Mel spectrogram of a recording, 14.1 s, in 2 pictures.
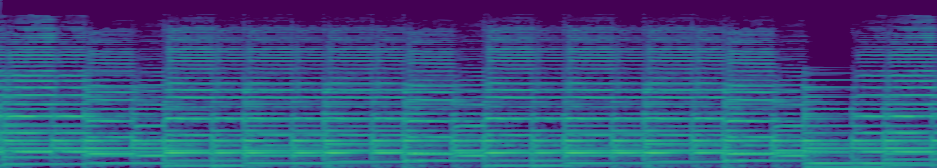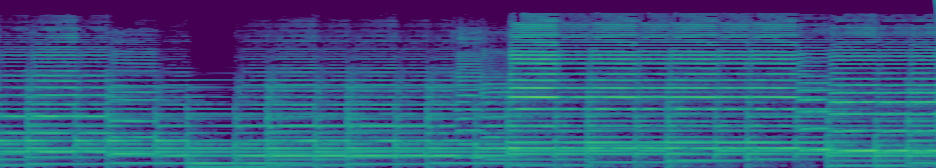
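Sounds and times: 
tenor saxophone: 0:00.0 - 0:14.0.

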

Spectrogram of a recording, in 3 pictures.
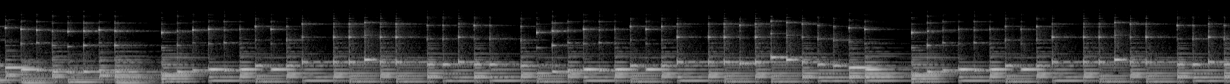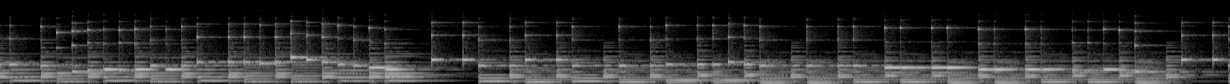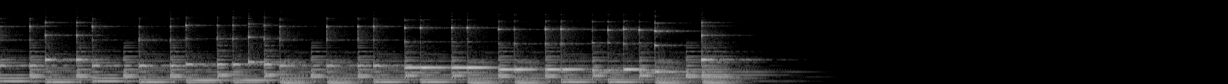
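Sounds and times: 
tarantella on xylophone: 0:00.0 - 0:32.2.

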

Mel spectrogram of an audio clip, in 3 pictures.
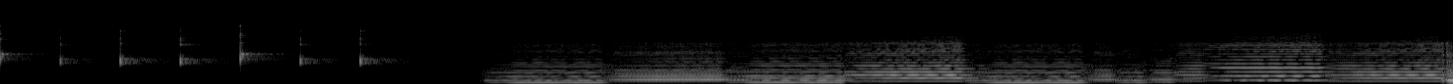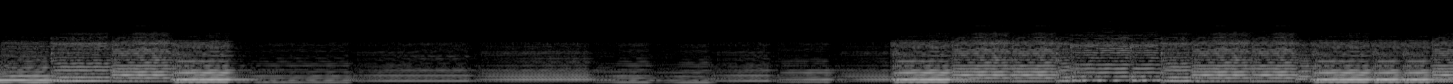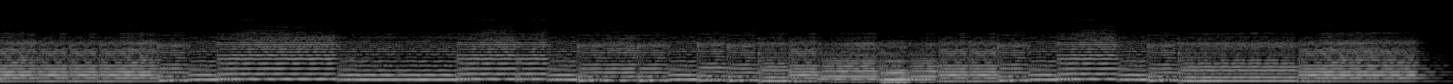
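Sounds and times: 
cello duet: 0:04.9 - 0:43.5.

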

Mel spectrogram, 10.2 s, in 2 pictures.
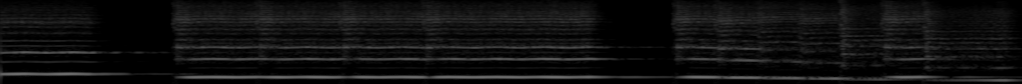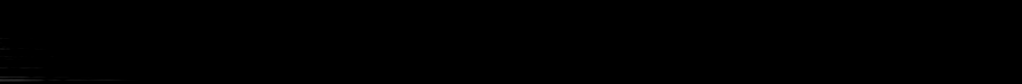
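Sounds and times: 
four-hole ocarina melody: 0:00.0 - 0:05.5.

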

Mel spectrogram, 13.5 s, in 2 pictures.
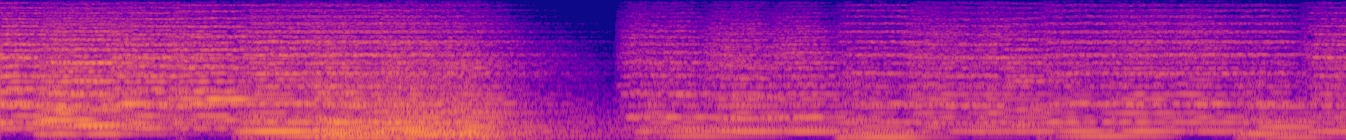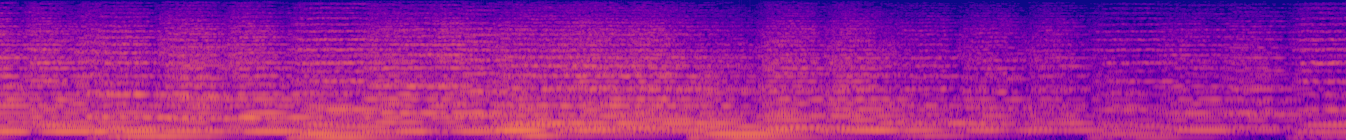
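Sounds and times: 
string ensemble playing a waltz: 0:00.0 - 0:13.4.

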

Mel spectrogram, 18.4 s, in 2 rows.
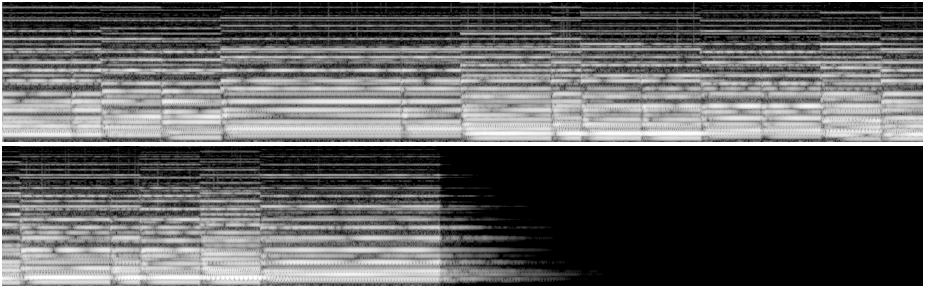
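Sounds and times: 
organ: 0:00.0 - 0:14.6.

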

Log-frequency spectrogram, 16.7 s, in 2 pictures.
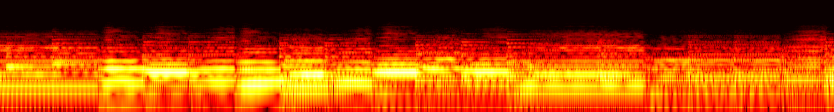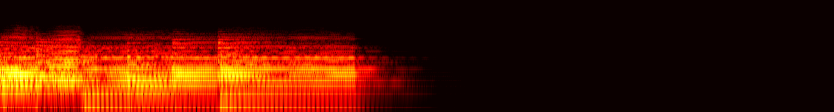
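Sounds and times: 
french horn melody: 0:00.0 - 0:12.6.

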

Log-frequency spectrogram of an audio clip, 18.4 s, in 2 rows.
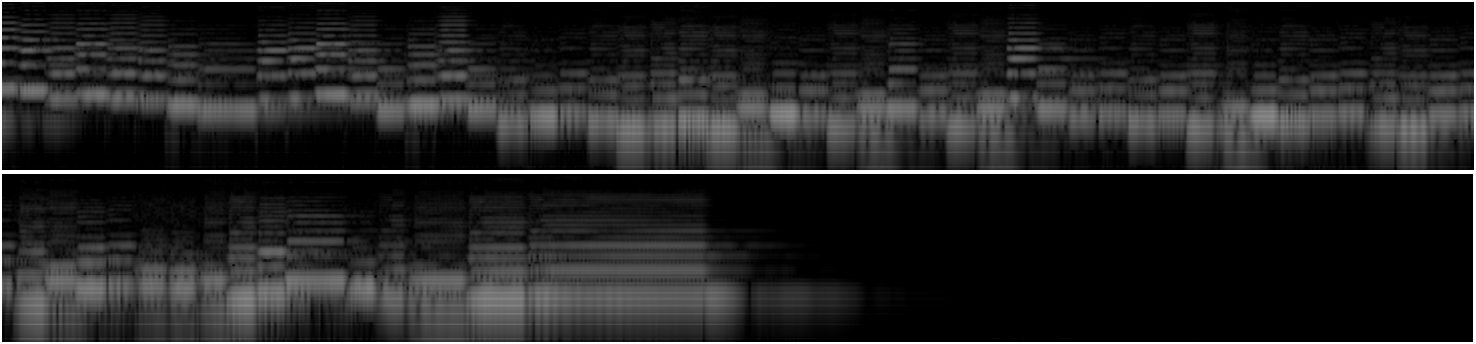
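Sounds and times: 
alto saxophone playing a bourree: 0:00.0 - 0:14.2.

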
